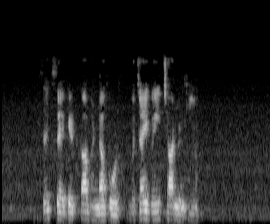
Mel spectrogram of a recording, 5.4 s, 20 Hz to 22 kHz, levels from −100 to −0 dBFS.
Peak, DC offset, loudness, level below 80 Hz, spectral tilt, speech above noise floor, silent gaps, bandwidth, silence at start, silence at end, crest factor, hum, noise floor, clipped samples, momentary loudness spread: -8 dBFS; under 0.1%; -25 LUFS; -74 dBFS; -5 dB/octave; 43 dB; none; 7.8 kHz; 0.85 s; 1.45 s; 20 dB; none; -67 dBFS; under 0.1%; 17 LU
